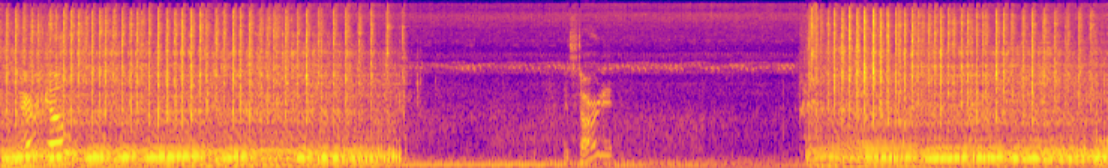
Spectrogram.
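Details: Craftsman chainsaw first start after about five years in a shed, choke on: races raggedly, drops near stall and picks back up; only runs on choke, struggling to pick up fuel.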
